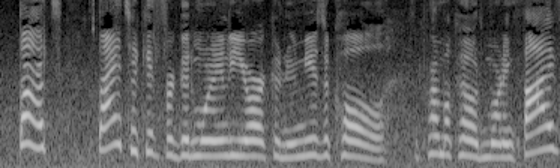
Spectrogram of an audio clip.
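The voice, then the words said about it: Out of breath, breathless speech. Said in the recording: “I'm out of breath because I'm walking up some rough terrain right now.”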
